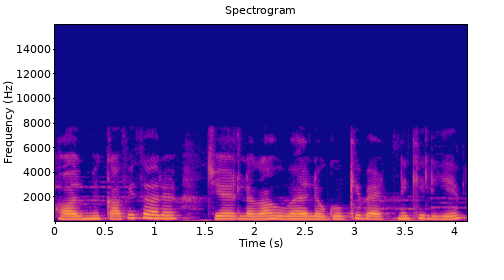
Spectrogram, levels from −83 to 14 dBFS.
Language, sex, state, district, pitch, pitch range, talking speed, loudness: Hindi, female, Jharkhand, Deoghar, 220 Hz, 215-245 Hz, 190 wpm, -15 LUFS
